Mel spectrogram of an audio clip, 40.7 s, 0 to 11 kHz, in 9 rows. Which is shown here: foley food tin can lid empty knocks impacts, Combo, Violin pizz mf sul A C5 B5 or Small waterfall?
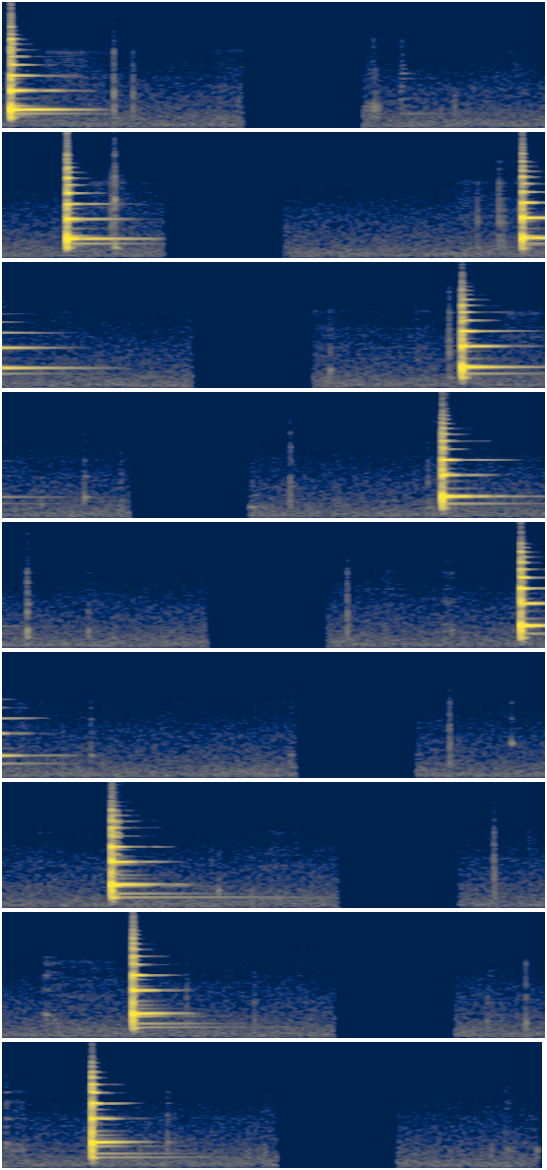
Violin pizz mf sul A C5 B5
